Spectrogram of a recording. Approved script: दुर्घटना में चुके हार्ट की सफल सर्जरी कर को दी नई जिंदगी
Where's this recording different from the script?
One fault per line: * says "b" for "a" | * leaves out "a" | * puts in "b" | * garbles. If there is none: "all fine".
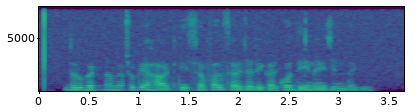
all fine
